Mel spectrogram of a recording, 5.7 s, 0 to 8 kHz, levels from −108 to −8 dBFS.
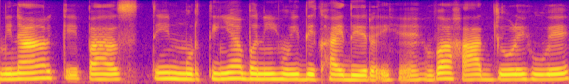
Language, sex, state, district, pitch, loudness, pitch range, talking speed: Urdu, female, Uttar Pradesh, Budaun, 185 Hz, -14 LUFS, 180-200 Hz, 170 wpm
